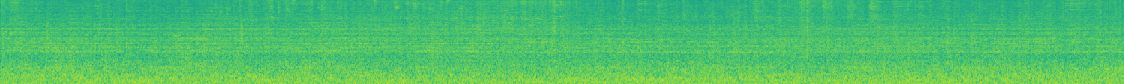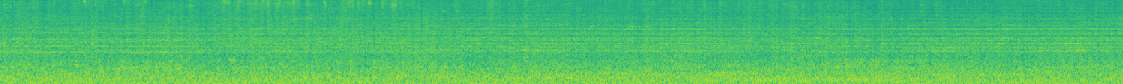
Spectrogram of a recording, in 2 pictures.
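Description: Loaded coal train's hopper cars rolling past: a steady rumble and clatter of steel wheels on the rails, with thin high steady tones of wheel squeal over it.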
